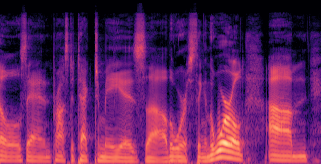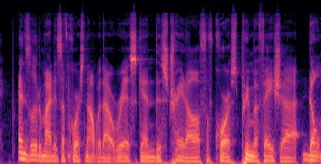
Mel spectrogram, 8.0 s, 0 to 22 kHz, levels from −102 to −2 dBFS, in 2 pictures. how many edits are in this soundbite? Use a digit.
0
